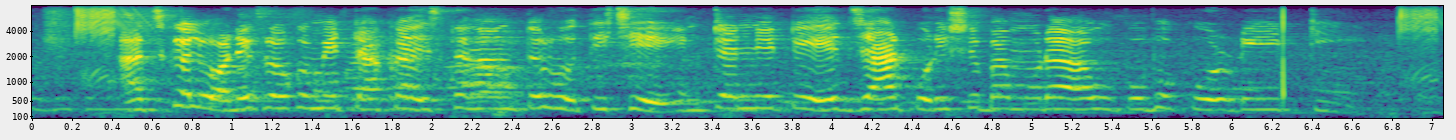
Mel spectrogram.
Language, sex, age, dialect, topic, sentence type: Bengali, female, 18-24, Western, banking, statement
